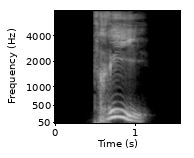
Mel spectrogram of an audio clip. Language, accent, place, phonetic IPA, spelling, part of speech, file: German, Germany, Berlin, [tʁi(ː)], tri-, prefix, De-tri-.ogg
- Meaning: tri- (three)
